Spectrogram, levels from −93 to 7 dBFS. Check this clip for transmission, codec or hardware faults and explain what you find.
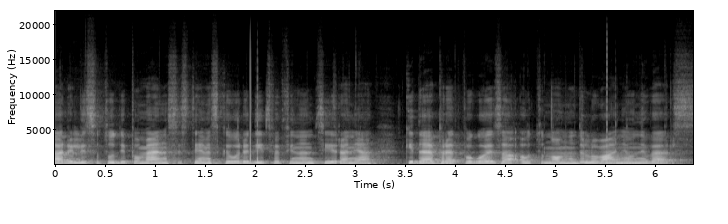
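Two hardware faults here, both a loud pop. Around 1.95 to 2.05 s and again around 5.52 to 5.63 s there's a sharp double pop well above the speech, which carries on underneath. The likely cause is a voltage step from a plug, switch or static that the downstream circuitry shaped into twin thumps.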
